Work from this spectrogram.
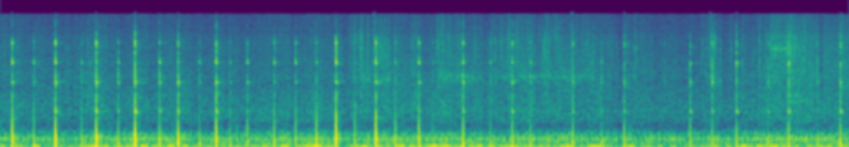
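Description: Fingertips scratch back and forth across the dark bristles of a flat wooden brush held on a table, making quick, irregular, crisp ticks and scrapes with bright tops. A steady low hum runs underneath.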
